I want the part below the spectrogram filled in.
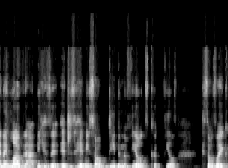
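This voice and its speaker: In a very clean recording with a silent background, a woman with an American accent speaks at a fairly high pitch. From New York City. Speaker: cybersecurity expert and former Marine. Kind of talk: interview conversation. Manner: speaking higher and more neutral than her normal voice.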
